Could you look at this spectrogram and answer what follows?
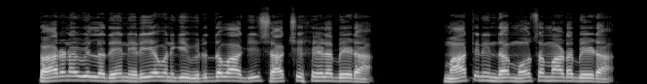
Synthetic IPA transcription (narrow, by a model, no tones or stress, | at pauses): kaːɾɐɳɐʋilːɐd̪e̞niɾɐjɐʋɐniɡe̞ʋiɾud̪ʱːɐʋaːɡisaːkʂihɛːɭɐbɛːɽɐ | maːt̪inind̪ɐmɔːsɐmaːɽɐbɛːɽɐ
